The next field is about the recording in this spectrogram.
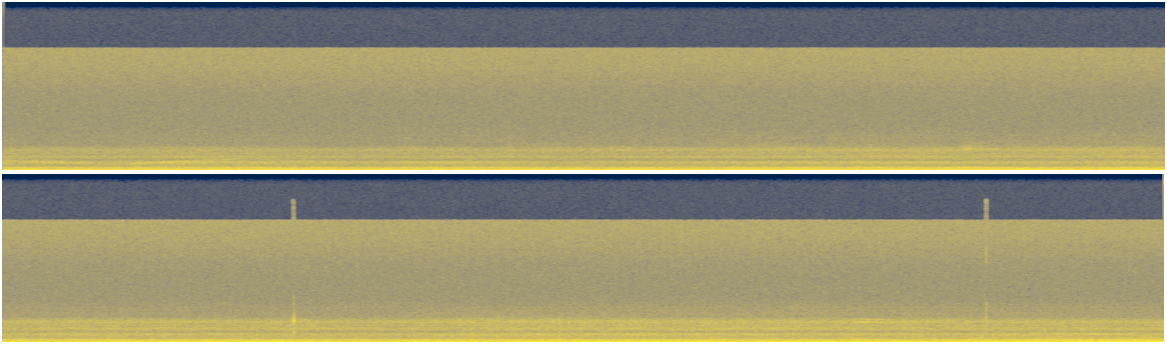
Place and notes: Kelmė, Lithuania, rain pipe
contact microphones on rain pipe of evangelic church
